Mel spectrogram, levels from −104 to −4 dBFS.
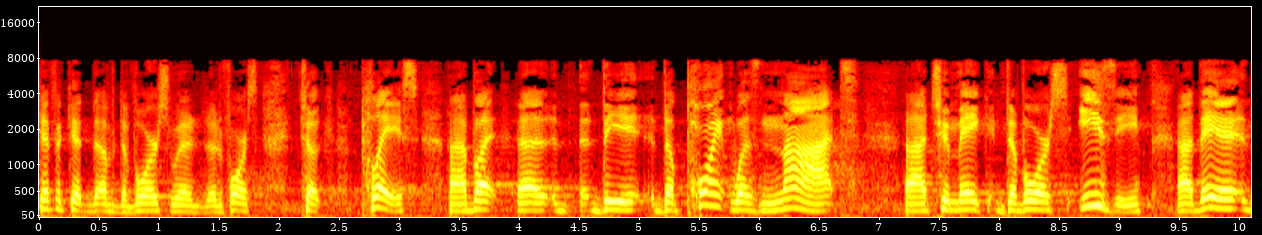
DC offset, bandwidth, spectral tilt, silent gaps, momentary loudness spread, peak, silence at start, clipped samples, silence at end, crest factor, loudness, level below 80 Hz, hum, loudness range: under 0.1%; 8 kHz; -3.5 dB/octave; none; 10 LU; -2 dBFS; 0 s; under 0.1%; 0 s; 18 dB; -20 LUFS; -54 dBFS; none; 2 LU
